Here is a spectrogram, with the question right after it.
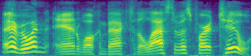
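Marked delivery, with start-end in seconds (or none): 0.0-0.6 loud, high channel intro; excited greeting. Real, not acted. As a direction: hype up the viewers. Opening greeting to viewers.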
